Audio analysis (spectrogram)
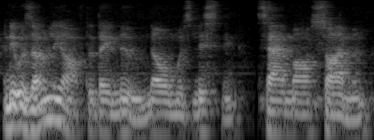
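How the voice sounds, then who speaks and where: A man's voice: sits low, a little fast, a little mellow. A man narrating a dramatic audiobook story from a script. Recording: roomy, slightly dull sound.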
